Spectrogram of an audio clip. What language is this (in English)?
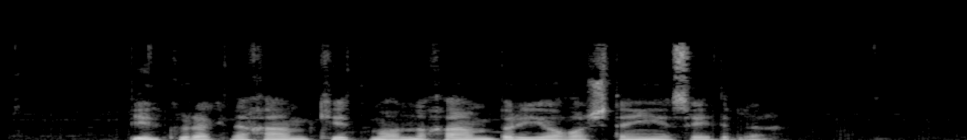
Uzbek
